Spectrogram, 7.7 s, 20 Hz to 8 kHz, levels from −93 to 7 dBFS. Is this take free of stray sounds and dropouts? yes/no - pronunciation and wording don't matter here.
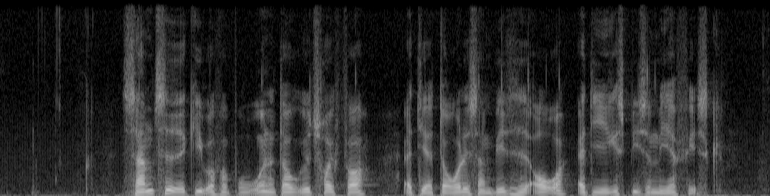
yes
